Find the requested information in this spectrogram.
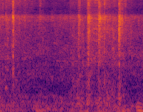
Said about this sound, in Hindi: ये जी मेरा सालकोटी कबूतर है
